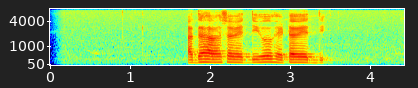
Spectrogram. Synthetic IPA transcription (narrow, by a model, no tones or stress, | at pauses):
ɐd̪aɦʋɐsɐʋed̪ːiɦoːɦeʈɐʋed̪ːi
